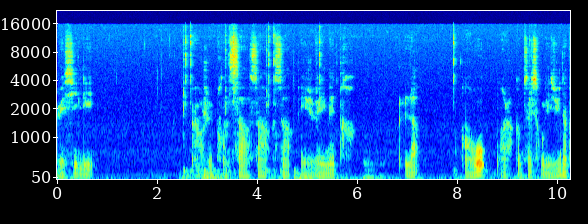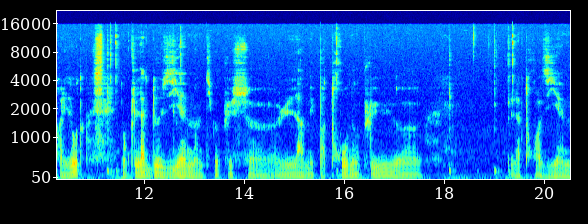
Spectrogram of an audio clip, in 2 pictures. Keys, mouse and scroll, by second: 2.5 click, 3.3 ctrl+click, 4.1 ctrl+click, 5.1-7.8 drag, 11.2 click, 12.6-15.7 drag, 19.2 click.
